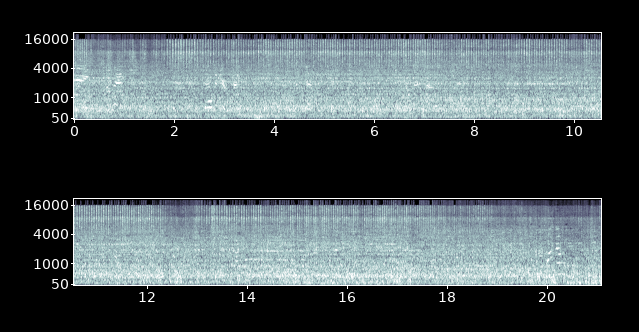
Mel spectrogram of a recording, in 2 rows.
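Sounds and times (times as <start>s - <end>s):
off-road vehicle engine running: 0.0s - 21.0s
wind noise: 8.1s - 21.0s.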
